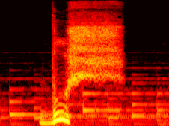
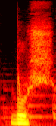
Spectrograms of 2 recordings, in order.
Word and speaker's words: bouche: Bush c'est facile pour une personne anglophone de dire bouche. OK la bouche.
